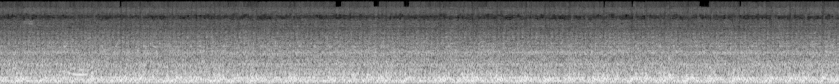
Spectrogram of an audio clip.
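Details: 1970 85hp Evinrude two-stroke outboard with hydroelectric shift, 50 years old, new water pump impeller, idling in neutral in a water container: steady low burble, no misses or surging; carburetors judged good at idle, full throttle untested.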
